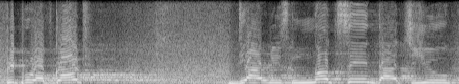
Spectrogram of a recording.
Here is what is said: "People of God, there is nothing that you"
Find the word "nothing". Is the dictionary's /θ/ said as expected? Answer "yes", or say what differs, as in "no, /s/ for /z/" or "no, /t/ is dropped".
no, /t/ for /θ/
